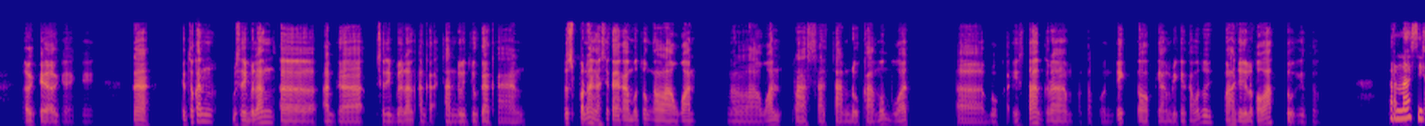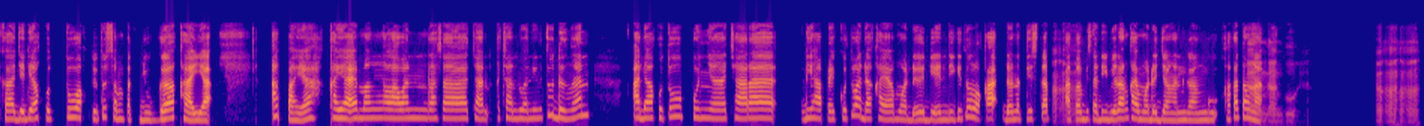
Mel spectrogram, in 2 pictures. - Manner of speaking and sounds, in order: put-on voice: "DND"; in English: "do not disturb"; tapping
- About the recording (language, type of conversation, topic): Indonesian, podcast, Apa kegiatan yang selalu bikin kamu lupa waktu?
